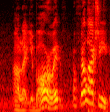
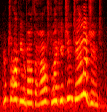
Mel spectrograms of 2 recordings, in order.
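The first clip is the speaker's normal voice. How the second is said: much higher, sceptical reporter voice; Simone voice. Acted. Reporter Simone dismissing talk of the house being alive, high sceptical voice. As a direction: scoff high like a doubting reporter.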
